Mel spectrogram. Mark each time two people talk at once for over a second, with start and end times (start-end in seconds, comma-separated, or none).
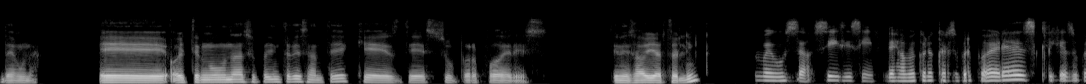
none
